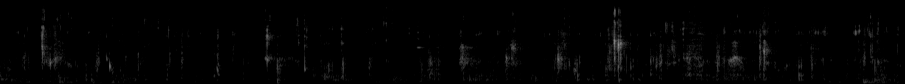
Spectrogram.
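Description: Close-miked chewing of a mouthful of sukiyaki beef on rice, a steady run of small mouth clicks and crackles.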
